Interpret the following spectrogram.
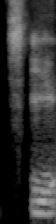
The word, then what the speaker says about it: est: So for e s and for l it's est but they are pronounced the same way e not s or est.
